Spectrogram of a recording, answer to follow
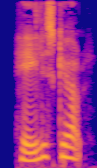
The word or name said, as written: haleskjold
